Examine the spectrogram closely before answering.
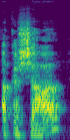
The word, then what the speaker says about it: Akasha: Akash, so the word Akash, by the way, it's actually pronounced Akasha. So if we're really going into pronunciation, we call it the Akash or the Akashic Records, but Akasha is the actual pronunciation.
